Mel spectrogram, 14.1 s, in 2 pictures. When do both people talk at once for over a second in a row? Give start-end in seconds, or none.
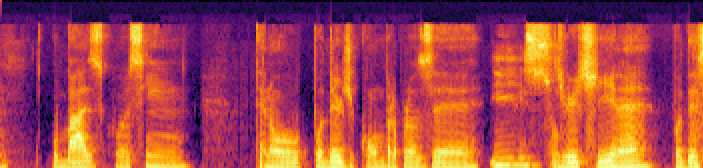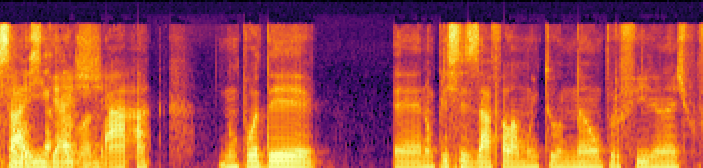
6.8-8.1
